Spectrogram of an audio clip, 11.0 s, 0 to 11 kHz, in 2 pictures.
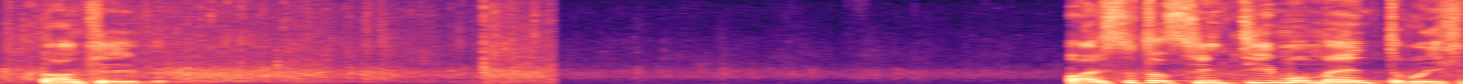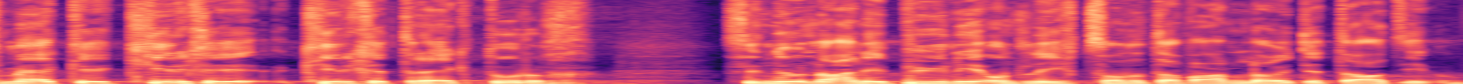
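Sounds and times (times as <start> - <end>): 
audience applause: 0.0 - 5.0
speech: 0.2 - 0.8, 4.0 - 10.9.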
